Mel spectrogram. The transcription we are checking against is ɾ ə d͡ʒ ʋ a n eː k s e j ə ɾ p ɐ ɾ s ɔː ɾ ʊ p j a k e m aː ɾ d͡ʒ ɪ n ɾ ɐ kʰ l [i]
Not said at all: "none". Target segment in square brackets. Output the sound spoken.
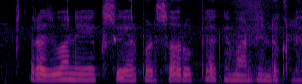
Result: e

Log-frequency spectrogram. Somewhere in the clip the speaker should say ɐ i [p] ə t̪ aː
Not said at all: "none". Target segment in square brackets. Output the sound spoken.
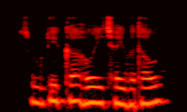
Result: b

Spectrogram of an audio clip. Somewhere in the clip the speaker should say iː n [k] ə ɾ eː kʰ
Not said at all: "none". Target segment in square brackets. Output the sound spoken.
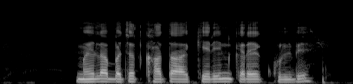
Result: k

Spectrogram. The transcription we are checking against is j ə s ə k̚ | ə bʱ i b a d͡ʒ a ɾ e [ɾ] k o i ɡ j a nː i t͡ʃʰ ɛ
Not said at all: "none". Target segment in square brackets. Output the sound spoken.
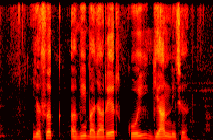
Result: ɾ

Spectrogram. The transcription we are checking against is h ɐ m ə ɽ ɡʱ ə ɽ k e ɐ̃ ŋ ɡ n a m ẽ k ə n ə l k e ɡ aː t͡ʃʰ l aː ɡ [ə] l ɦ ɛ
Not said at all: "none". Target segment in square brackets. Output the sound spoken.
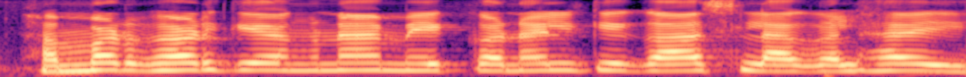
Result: ə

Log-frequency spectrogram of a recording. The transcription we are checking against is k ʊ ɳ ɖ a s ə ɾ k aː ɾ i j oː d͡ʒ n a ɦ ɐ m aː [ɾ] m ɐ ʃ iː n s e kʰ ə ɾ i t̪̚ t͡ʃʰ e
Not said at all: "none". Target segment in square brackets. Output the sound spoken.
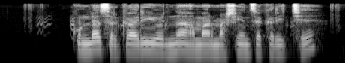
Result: ɾ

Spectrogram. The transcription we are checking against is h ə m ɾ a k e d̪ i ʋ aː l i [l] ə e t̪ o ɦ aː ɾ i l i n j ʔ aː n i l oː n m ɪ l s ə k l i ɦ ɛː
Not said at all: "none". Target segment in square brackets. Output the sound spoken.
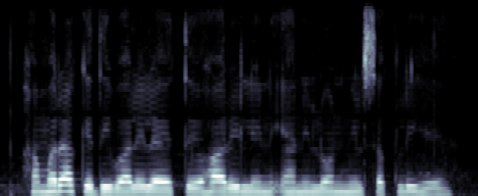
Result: l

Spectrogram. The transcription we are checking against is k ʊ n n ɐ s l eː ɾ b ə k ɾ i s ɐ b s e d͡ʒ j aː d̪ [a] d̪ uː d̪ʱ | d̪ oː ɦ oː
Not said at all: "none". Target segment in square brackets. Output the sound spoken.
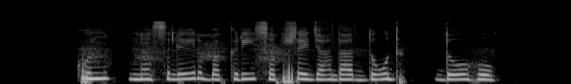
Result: a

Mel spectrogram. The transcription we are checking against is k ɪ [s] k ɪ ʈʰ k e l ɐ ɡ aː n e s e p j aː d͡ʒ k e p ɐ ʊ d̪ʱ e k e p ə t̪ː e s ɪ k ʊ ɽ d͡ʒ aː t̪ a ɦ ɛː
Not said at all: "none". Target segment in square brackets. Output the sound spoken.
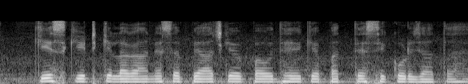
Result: s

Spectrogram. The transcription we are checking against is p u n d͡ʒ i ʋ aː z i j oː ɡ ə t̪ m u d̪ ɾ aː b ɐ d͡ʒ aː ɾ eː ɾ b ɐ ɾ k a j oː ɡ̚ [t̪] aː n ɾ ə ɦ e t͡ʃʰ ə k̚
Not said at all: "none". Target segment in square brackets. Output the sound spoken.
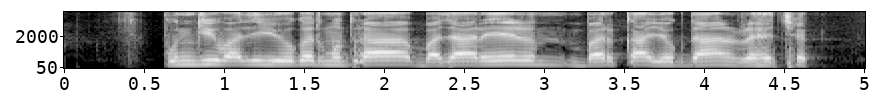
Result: d̪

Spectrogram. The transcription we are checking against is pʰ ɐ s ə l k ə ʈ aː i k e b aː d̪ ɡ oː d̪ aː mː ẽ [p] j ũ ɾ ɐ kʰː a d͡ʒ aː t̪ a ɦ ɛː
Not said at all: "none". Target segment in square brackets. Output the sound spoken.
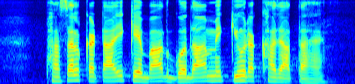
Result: k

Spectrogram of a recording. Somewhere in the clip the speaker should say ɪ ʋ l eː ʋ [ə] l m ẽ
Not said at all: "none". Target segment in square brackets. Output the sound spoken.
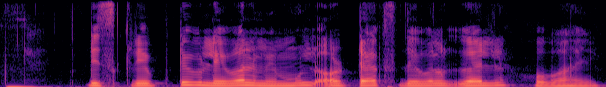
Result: ə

